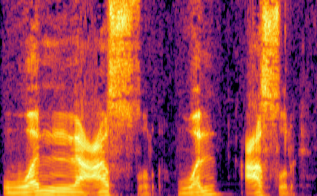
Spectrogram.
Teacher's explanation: तो अब 2 आगे पीछे जो हैं, जो सौती कैफियत दोनों अल्फाज, दोनों हरूफ की होगी, आइन और रा की, वो हल्की रहेगी, और साद दरमियान में थोड़ा सा भर के आएगा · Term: रा बारीक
